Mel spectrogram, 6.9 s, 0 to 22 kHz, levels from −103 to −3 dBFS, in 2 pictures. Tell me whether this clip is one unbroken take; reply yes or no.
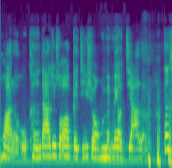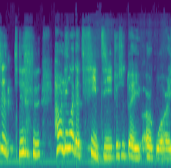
yes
